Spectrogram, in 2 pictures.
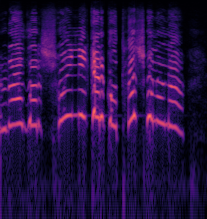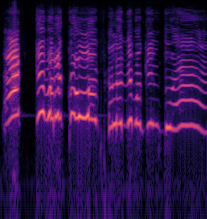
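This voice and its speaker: In a cartoonish character voice with extremely high pitch, the speaker delivers the lines at a fairly slow pace. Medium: puppet. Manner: threatening, blustering.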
